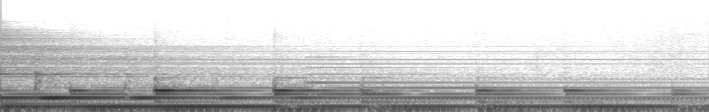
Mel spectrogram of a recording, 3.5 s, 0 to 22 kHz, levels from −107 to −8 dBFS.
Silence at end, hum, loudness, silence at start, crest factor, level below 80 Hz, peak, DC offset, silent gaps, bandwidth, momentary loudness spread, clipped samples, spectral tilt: 0 s; none; -37 LUFS; 0 s; 16 dB; -48 dBFS; -20 dBFS; under 0.1%; none; 6.6 kHz; 11 LU; under 0.1%; -9.5 dB/octave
